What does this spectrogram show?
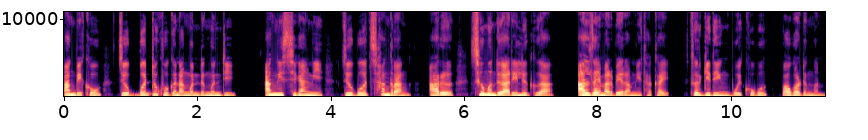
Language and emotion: Bodo, sad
